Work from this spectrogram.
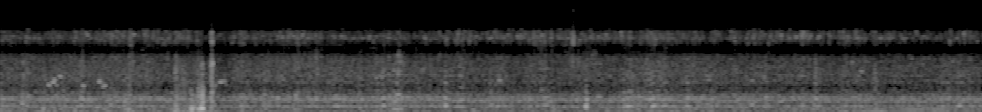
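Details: A massive honey bee swarm in Australia, collected early in the morning before it warmed up and the bees became active: a low, steady droning hum with a few brief louder knocks and handling noises.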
